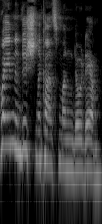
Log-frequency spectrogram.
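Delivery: ordinary delivery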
